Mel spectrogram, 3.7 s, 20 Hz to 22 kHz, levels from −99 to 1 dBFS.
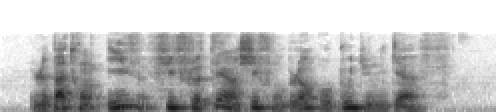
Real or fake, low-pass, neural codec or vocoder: real; 7.2 kHz; none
